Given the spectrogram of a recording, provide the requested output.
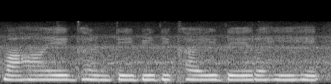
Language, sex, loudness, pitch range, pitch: Hindi, female, -11 LUFS, 210-215 Hz, 215 Hz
